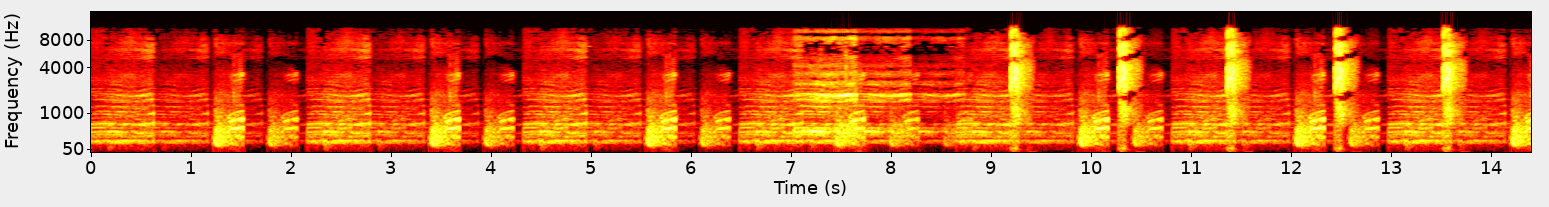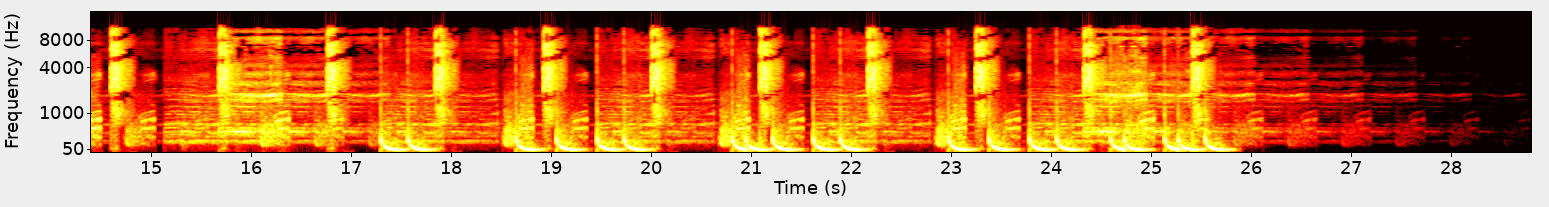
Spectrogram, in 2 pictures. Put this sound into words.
School's Out
Smooth,Bassy,Soft,Hype,Dreamy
